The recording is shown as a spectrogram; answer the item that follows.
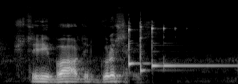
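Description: A short electronic ding-dong chime: a quick falling run of two or three notes that rings on and slowly fades, following a man's speech.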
